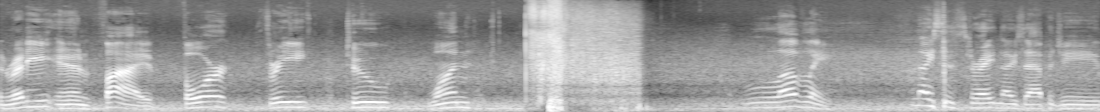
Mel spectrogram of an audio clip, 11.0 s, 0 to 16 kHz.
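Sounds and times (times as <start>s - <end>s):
model rocket rushing hiss: 5.3s - 6.6s.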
